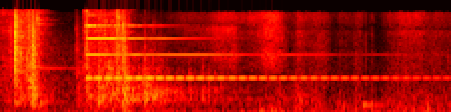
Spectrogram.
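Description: Logo sound effect: a short whoosh, then a single bright bell-like ding about half a second in that rings on and fades away slowly.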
